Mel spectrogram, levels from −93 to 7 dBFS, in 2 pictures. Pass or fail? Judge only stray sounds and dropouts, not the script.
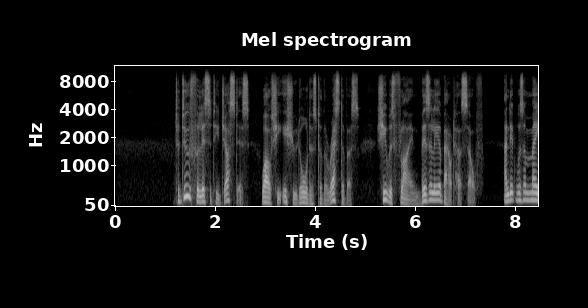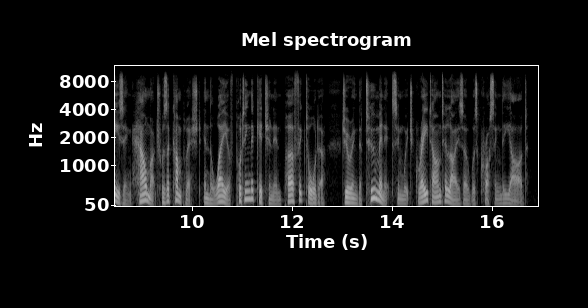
pass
